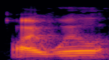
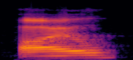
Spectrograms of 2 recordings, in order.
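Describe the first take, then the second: First: The two words are said fully and separately. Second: The two words are contracted into one syllable.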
